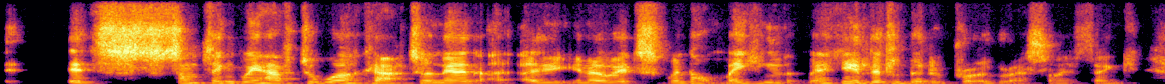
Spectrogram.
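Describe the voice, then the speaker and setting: Pitched high for a man, he speaks at a very fast pace with ordinary pitch variation. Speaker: linguist, accent expert. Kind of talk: webinar Q&A answer. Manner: halting, many fillers and repetitions.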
